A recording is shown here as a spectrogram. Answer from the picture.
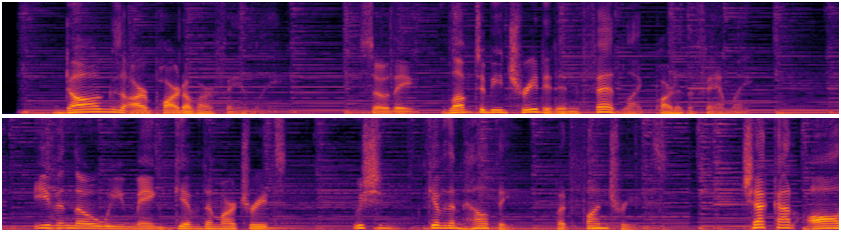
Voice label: Natural Friendly Male VO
